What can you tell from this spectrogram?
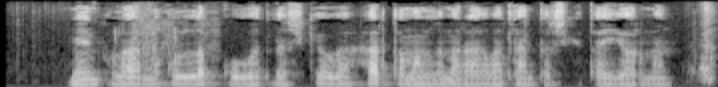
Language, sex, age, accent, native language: Uzbek, male, 19-29, Qashqadaryo, Uzbek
